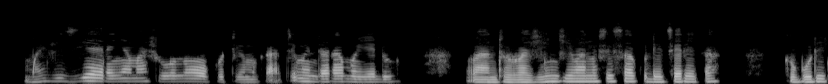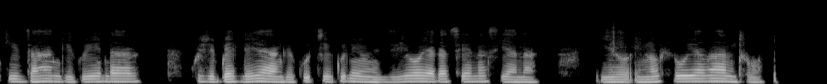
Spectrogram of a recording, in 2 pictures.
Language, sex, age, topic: Ndau, male, 18-24, health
